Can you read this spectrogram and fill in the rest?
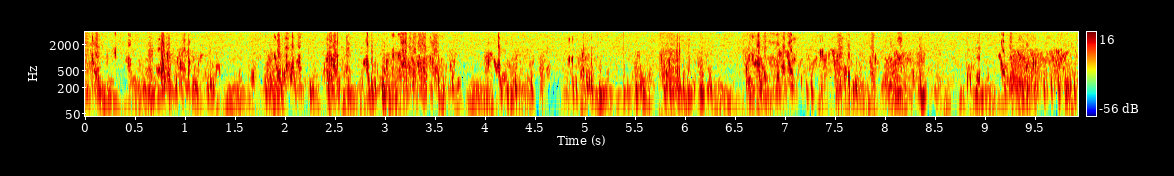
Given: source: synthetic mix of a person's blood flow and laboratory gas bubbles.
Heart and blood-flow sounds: Doppler ultrasound of blood flow; precordium
0.00-0.30 s: bubbles
0.40-1.38 s: bubbles
1.62-1.74 s: bubbles
1.77-2.33 s: bubbles
2.37-2.70 s: bubbles
2.75-3.76 s: bubbles
3.98-4.21 s: bubbles
4.27-4.67 s: bubbles
4.80-5.19 s: bubbles
5.38-5.62 s: bubbles
5.72-6.29 s: bubbles
6.57-7.95 s: bubbles
7.97-8.60 s: bubbles
8.79-8.98 s: bubbles
9.11-9.94 s: bubbles
From the record:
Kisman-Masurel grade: 444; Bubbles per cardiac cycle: continuous sound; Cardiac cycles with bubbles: 100%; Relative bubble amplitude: maximal (0.775 to 0.999); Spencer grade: 4 (maximum detectable bubble signal sounding continuously throughout systole and diastole of every cardiac period, and overriding the amplitude of the normal cardiac signals); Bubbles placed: anywhere in the cardiac cycle

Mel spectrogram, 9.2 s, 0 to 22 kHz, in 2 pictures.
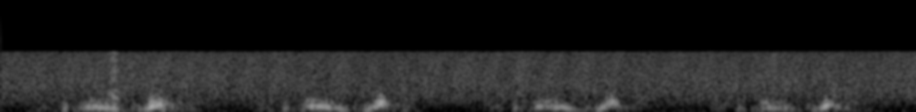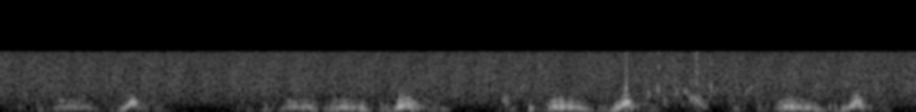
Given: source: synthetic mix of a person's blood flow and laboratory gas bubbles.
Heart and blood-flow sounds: Doppler ultrasound of blood flow; precordium
0.43-0.61 s: bubbles
7.08-7.15 s: bubbles
7.80-8.18 s: bubbles
From the record:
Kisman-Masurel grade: 121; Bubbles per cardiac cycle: 1 to 2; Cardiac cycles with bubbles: 10 to 50%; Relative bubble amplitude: barely perceptible (0.100 to 0.250); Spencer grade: 2 (many but less than half of the cardiac periods contain bubble signals, singularly or in groups); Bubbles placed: only in the low amplitude regions of the cardiac cycle

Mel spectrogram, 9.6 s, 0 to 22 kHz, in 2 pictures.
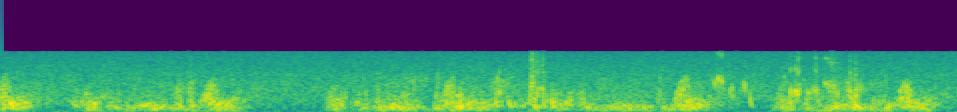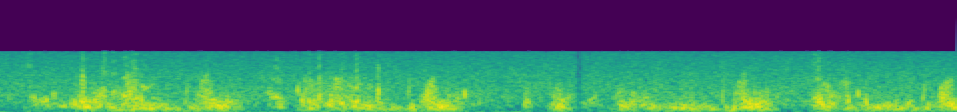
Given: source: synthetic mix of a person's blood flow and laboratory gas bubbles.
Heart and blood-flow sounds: Doppler ultrasound of blood flow; precordium
0.35-0.41 s: bubbles
0.85-0.99 s: bubbles
1.86-2.15 s: bubbles
2.43-2.81 s: bubbles
3.54-3.78 s: bubbles
3.88-4.43 s: bubbles
4.89-5.59 s: bubbles
6.10-6.75 s: bubbles
7.06-7.14 s: bubbles
7.38-7.46 s: bubbles
7.54-7.61 s: bubbles
8.83-9.16 s: bubbles
9.29-9.38 s: bubbles
From the record:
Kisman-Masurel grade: 233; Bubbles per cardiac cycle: several, 3 to 8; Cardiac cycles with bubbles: 50 to 99%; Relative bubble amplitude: loud (0.450 to 0.775); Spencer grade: 3 (all of the cardiac periods contain showers or single bubble signals, but not dominating or overriding the cardiac motion signals); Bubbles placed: only in the low amplitude regions of the cardiac cycle

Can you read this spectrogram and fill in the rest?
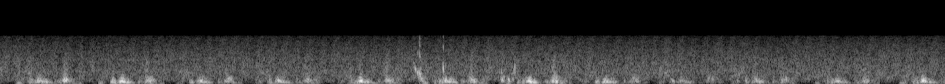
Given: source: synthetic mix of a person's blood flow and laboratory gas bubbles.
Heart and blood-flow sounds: Doppler ultrasound of blood flow; precordium
3.83-3.95 s: bubbles
4.13-4.29 s: bubbles
4.40-4.47 s: bubbles
4.98-5.18 s: bubbles
From the record:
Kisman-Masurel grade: 222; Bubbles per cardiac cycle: several, 3 to 8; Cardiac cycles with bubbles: 10 to 50%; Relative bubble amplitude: moderate (0.250 to 0.450); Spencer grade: 2 (many but less than half of the cardiac periods contain bubble signals, singularly or in groups); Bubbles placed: anywhere in the cardiac cycle

